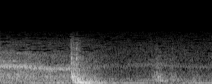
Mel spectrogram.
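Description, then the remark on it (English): A door is shut in windy weather with one solid thud, followed by a faint second knock a moment later against a quiet, slightly hissy background. No one speaks. “I shut the door.”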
